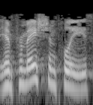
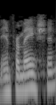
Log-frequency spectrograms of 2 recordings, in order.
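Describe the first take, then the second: First: Put-on child calling out. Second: Soft operator answer. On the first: Boy calls with hurt finger. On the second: Acted.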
